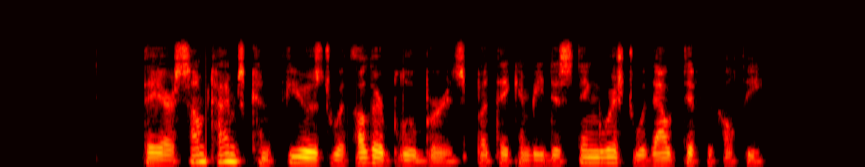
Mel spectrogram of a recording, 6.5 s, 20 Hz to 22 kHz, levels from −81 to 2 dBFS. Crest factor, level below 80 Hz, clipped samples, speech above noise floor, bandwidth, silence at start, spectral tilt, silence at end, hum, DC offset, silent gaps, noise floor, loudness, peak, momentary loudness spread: 18 dB; -76 dBFS; under 0.1%; 52 dB; 8.2 kHz; 1.1 s; -4.5 dB/octave; 0.8 s; none; under 0.1%; none; -86 dBFS; -34 LUFS; -18 dBFS; 11 LU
